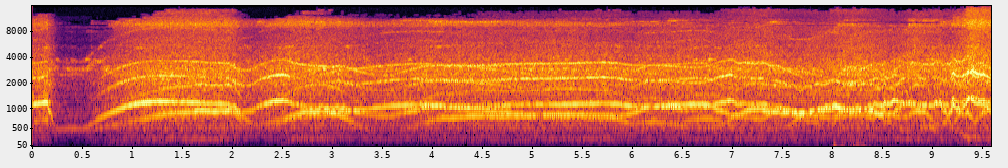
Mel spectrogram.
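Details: Beta95X v3 Cinewhoop maiden flight, newly fitted RadioMaster Nano receiver, without Insta360 camera: high whirring tones rising and dipping with throttle in a steady hover, no grinding or rattle; normal healthy motors, some drift.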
